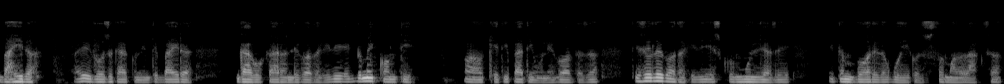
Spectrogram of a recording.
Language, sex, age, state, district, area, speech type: Nepali, male, 30-45, West Bengal, Kalimpong, rural, spontaneous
